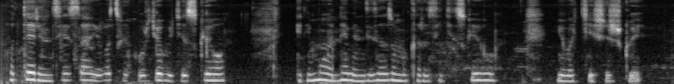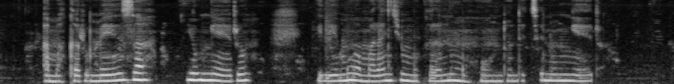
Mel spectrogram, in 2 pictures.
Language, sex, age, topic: Kinyarwanda, female, 25-35, finance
